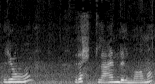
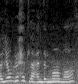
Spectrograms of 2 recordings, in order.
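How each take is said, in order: First: The sentence is spoken slowly and clearly. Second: The sentence is spoken quickly and runs together. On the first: A learner has time to repeat it. "you have time to repeat after me" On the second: Only an advanced listener can follow it. "You might understand it if you're advanced"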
